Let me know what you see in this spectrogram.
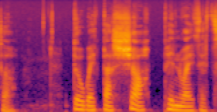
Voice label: "siop", Welsh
